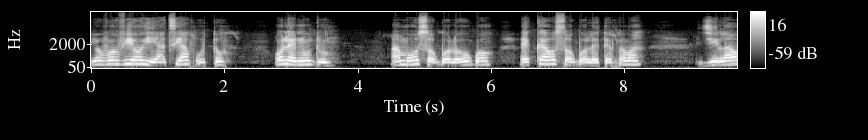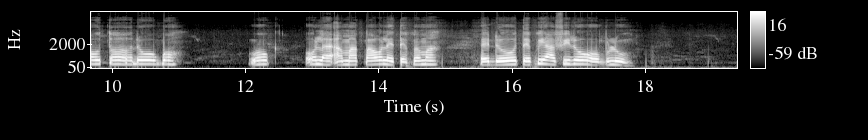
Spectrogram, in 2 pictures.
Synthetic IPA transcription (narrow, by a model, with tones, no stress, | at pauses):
jo˦vo˦vi˦wo˦je˨a˨t̪i˦a˦ɸo˨t̪o˦ | wo˦le˨nũ˦ɖu˨ | a˨me˨wo˦sɔ˨ɡ͡bɔ˨le˨wo˦ɡ͡bɔ˦ | e˨ke˦wo˦sɔ˨ɡ͡bɔ˨le˨t̪ɛ˨ɸe˦mã˦ | d͡ʑi˨la˦wo˦t̪ɔ˦ɖe˦wo˦ɡ͡bɔ˦ | wo˦ | wo˦le˨ʔa˨mã˨k͡pa˨wo˦le˨t̪ɛ˨ɸe˦mã˦ | e˨ɖe˨wo˦t̪e˨ɸe˦a˨fi˦ɖe˦wo˦wɔ˨blu˦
